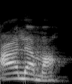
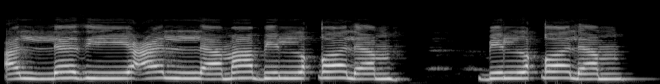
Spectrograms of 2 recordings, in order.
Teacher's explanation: عین کو لام کے ساتھ مضبوطی کے ساتھ ملانا ہے، سختی کے ساتھ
